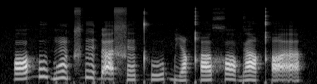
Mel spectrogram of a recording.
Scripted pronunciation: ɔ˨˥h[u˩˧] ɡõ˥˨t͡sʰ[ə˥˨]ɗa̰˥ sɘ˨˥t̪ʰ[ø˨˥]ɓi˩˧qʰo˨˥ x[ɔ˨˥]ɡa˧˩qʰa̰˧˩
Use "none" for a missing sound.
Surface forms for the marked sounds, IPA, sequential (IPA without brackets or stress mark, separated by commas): u˥˨, ɨ˥˨, u˨˥, ɔ˧˩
